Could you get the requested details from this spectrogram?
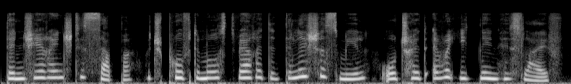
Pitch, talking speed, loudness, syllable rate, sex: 275 Hz, 210 wpm, -15 LUFS, 5.9 syllables/s, female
